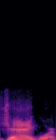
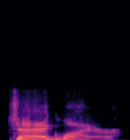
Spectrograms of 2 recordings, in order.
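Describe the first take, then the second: First: The word is said with a general American pronunciation. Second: The word is said with a Midwestern pronunciation. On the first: "the normal American one is Jaguar" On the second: "in the Midwest. Some people say Jaguar"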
